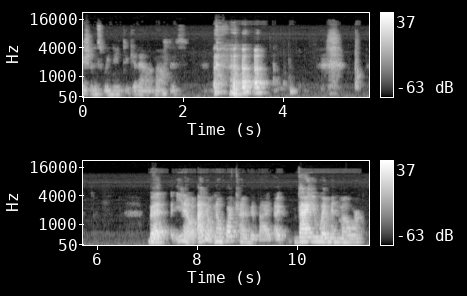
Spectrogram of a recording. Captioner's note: laughs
